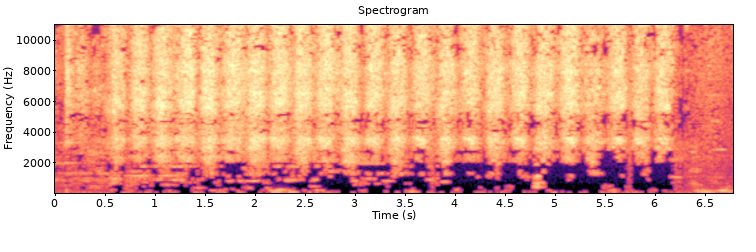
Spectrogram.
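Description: Wooden rolling pin rubbing back and forth over a floured rice-flour roti on a flat board, a quick even run of hissy strokes about five a second that stops near the end.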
